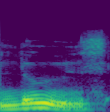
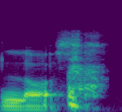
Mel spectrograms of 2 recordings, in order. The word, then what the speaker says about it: lose: okay second line last second would this is lose and you pronounce as lost okay lose use and then the next line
